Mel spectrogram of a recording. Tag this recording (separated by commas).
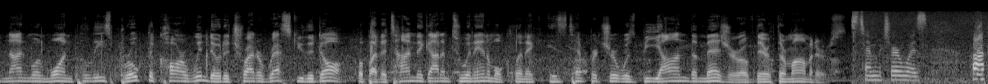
Speech, Yip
